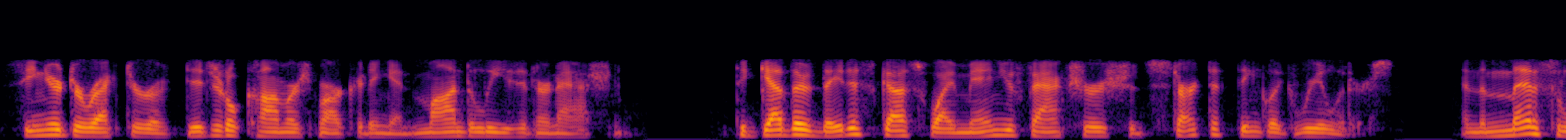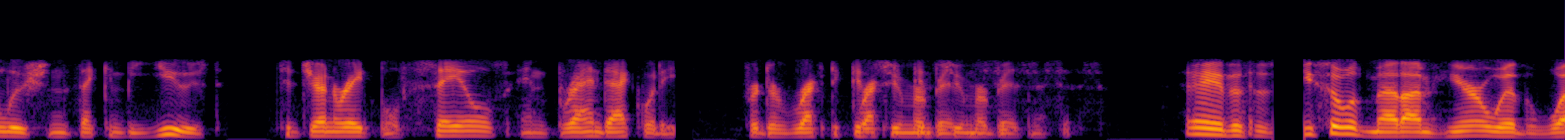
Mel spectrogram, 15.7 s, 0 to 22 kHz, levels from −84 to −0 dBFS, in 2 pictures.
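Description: At 11.2 s and again at 14.19 s, packet loss filled with silence cuts holes of 90 ms and 160 ms, which fits 10 ms packets. Unlike concealed loss, which smears or repeats sound, these gaps drop to dead silence with hard edges.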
